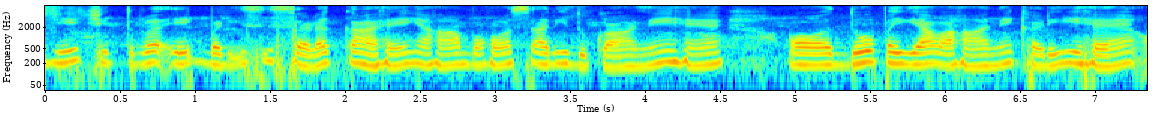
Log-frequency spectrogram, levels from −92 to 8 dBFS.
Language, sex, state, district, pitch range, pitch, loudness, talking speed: Hindi, female, Maharashtra, Chandrapur, 180-205 Hz, 190 Hz, -24 LUFS, 145 wpm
